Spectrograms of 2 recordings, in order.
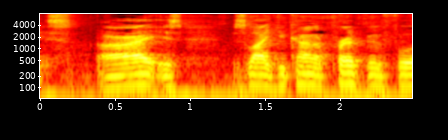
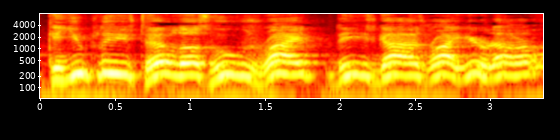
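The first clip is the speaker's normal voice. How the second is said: higher, louder, slow whiny mimic of the tagger; mocking quote; 9 semitones higher, 6 dB louder than usual. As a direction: drag it out like a needy plea for a verdict. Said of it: "like we ain't solid over here".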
